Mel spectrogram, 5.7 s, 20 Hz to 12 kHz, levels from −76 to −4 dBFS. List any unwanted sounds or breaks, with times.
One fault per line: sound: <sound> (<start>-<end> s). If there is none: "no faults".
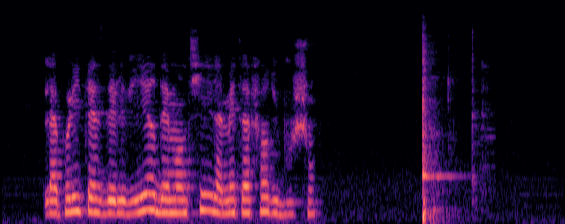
sound: thud (4.2-5.0 s)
